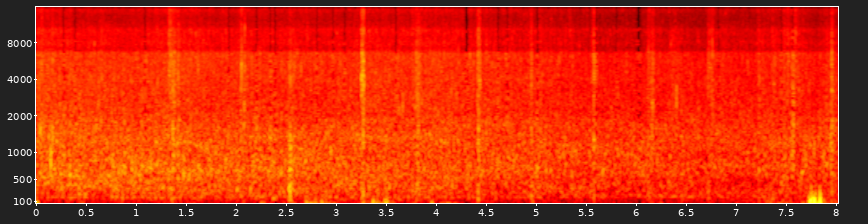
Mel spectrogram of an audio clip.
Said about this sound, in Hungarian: Egy kis patak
